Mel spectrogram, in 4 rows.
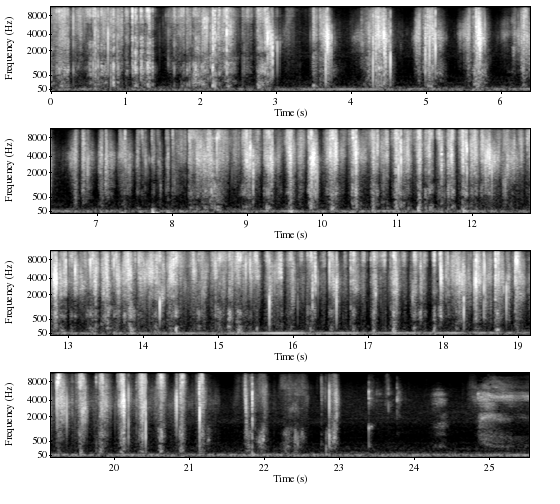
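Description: Cotton swabs rubbing and scratching inside the silicone ears of a binaural dummy-ear microphone, both ears at once, in rapid crackly strokes. The strokes thin out and stop about 22 seconds in.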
